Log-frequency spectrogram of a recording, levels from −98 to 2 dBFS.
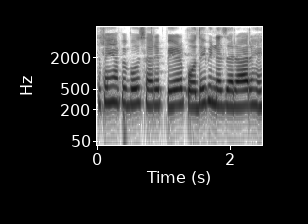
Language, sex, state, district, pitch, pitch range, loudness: Hindi, female, Jharkhand, Palamu, 250 Hz, 235-260 Hz, -15 LUFS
